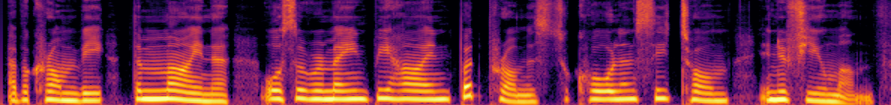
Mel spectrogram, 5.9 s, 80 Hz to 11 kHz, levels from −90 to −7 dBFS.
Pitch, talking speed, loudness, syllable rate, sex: 200 Hz, 170 wpm, -15 LUFS, 5.2 syllables/s, female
